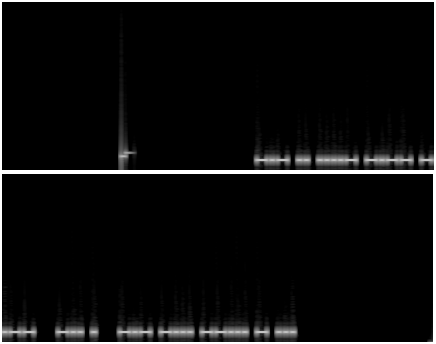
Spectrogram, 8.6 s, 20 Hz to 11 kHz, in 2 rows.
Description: Morse code, heard as a keyed tone, about 36 wpm, 700 Hz. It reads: KI4YY DE KB7TS
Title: USA Callsign DE Callsign - 5 Characters - 35wpm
